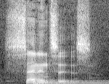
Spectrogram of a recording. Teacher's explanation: there's a T in sentences. Why didn't he pronounce the T? NT combination.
